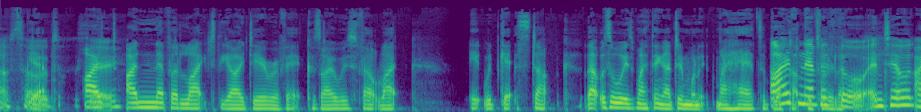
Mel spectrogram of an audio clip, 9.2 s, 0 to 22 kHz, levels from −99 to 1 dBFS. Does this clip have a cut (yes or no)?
no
